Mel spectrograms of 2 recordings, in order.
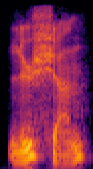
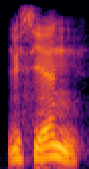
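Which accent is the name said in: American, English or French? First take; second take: American; French. First: The name is said with an American pronunciation. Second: The name is said with a French pronunciation. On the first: The speaker calls it wrong. "as the Americans would have it" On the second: The speaker calls it right. "He said it perfectly, too, with the half-swallowed softness of the final syllable"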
